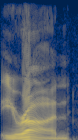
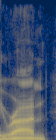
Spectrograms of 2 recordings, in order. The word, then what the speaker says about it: Iran: We call it Iran. Iran. Yeah, it's Iran. And we pronounce it the way we pronounce words, right? Like it's spelled that way for us.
